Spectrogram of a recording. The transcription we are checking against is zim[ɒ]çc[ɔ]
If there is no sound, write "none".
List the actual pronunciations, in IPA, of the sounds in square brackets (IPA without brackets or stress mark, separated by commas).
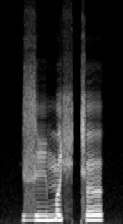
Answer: ʌ, ə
